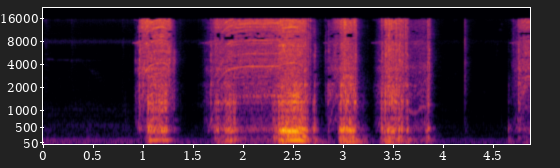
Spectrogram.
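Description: A cordless drill drives a screw into a plywood panel.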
